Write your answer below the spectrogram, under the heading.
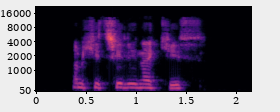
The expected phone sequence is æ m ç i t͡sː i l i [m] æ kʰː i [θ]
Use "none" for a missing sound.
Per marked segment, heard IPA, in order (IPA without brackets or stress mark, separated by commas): n, θ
